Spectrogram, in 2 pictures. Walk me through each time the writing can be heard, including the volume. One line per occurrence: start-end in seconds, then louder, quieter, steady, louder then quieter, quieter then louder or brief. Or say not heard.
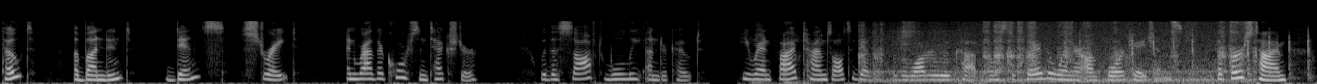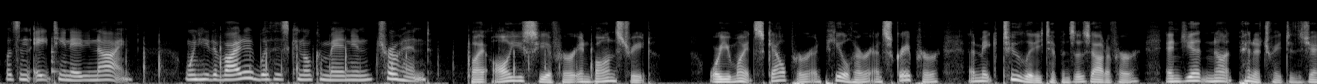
7.5-12.6 louder.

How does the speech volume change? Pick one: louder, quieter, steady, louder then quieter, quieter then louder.
louder.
